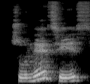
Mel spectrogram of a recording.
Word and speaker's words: sunesis: La inteligencia espiritual se le llama sunesis. S-U-N-E-S-I-S, sunesis, con acento en la U.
